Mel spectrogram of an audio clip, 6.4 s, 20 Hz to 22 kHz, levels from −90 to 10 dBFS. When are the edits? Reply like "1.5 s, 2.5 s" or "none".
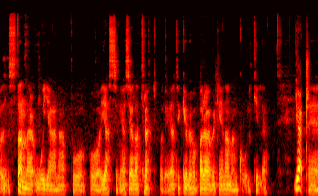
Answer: none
